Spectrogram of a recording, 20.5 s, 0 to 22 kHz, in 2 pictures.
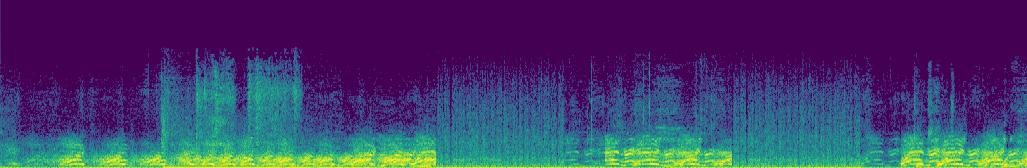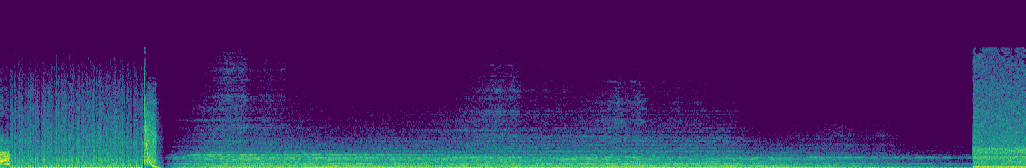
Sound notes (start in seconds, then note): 0.2 pigs oinking; 4.7 distant, distorted shouting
